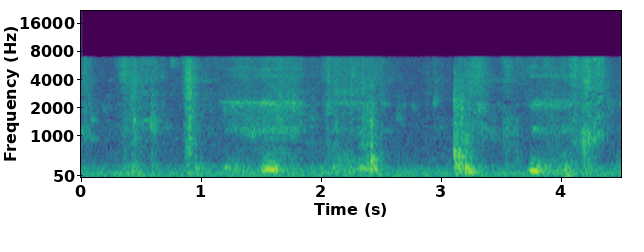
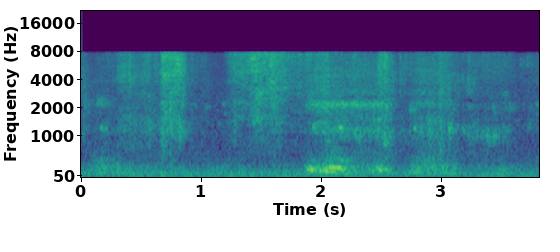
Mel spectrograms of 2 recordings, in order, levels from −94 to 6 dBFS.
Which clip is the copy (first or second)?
first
